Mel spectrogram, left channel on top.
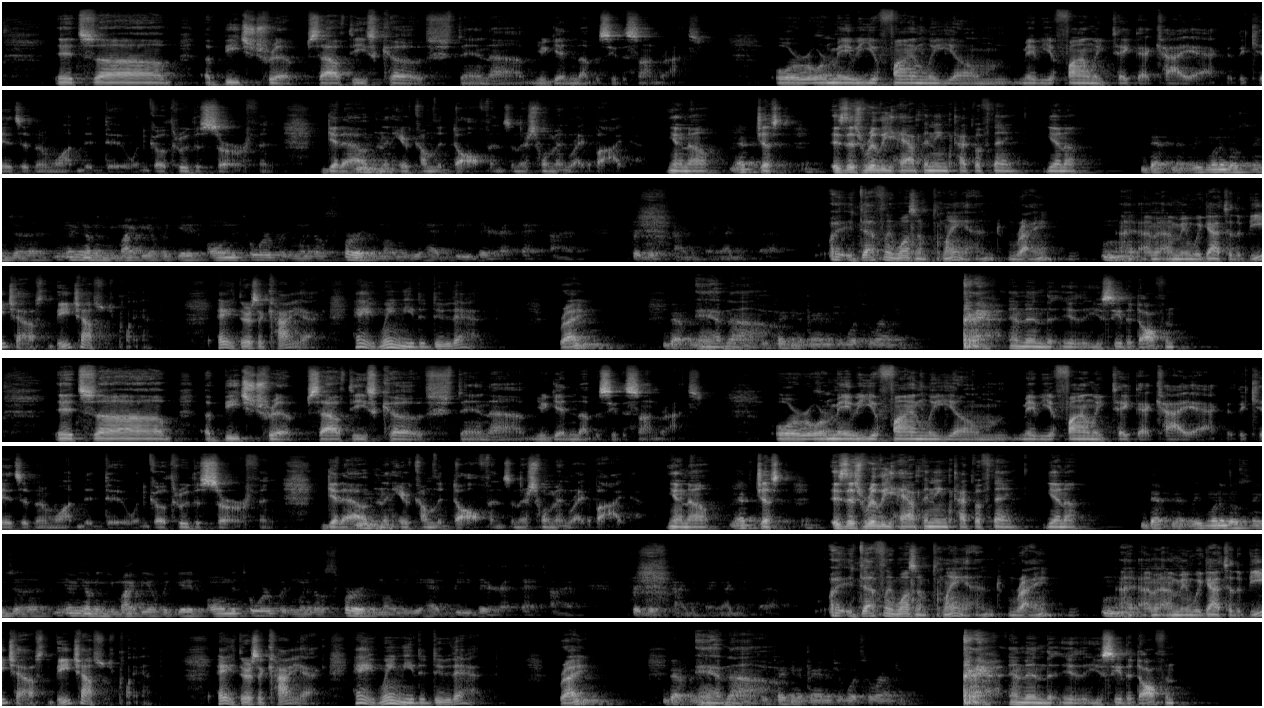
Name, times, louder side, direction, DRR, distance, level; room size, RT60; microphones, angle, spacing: voice 1, 0.0-7.0 7.3-18.8 19.3-19.7 20.1-22.8 23.0-23.4 31.5-31.9 33.5-35.7 36.4-38.8 39.2-39.3 39.6-42.6 43.1-43.7 44.3-44.4 44.7-45.6 47.4-49.5, right 3 dB, 15° right, 6 dB, 0.4 m, -30 dB
voice 2, 8.2-8.7 16.1-16.5 19.9-20.3 24.0-30.9 31.5-32.9 36.2-37.0 43.5-43.8 44.4-46.8, right 2 dB, 40° right, -6 dB, 2.6 m, -36 dB
20.0 x 8.4 x 3.4 m, 0.75 s
head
